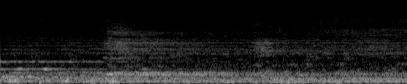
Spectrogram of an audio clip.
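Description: The last held note of a chanted voice over the mosque's loudspeakers fades into the hall's echo during the first second. A steady low rumble of the large hall and seated congregation follows, until a new chanted phrase begins just after.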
